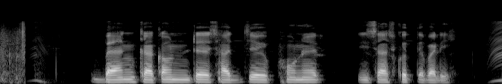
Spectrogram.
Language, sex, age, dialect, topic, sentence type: Bengali, male, 18-24, Northern/Varendri, banking, statement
